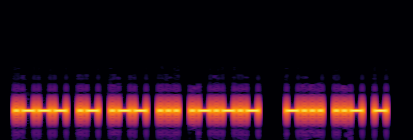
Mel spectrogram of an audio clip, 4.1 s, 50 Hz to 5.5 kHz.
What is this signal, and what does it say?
Morse code, heard as a keyed tone, about 30 wpm, 600 Hz. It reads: JAWS. BUT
